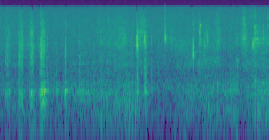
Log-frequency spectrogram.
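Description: Faint, irregular small ticks and rubbing of fingers handling monofilament fishing line on a hook as the line and tag end are pulled to cinch a knotless knot.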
